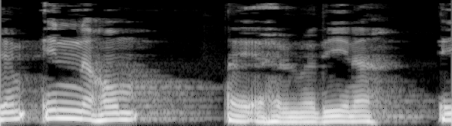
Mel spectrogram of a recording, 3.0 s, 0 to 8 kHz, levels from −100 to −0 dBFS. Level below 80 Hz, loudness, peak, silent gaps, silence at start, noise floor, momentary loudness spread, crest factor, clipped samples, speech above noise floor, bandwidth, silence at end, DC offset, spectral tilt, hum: -42 dBFS; -14 LUFS; -4 dBFS; none; 0 s; -38 dBFS; 8 LU; 10 dB; under 0.1%; 26 dB; 7.4 kHz; 0 s; under 0.1%; -10 dB/octave; none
